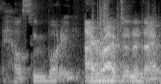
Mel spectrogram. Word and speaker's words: Helsingborg: a smaller Swedish town called Helsingborg or house mostly pronounced Helsing body I arrived on a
